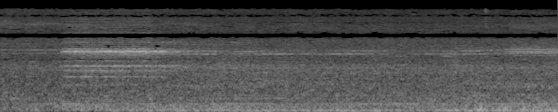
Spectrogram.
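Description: Steady rumble and rattle of passenger trains running on the rails, heard from an open window of a moving coach as an electric-hauled train approaches on the next track. A high, thin squeal rises briefly about a second in and again near the end.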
